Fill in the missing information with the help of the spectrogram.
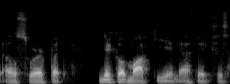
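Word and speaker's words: Nicomachean: Um you'll see other pronunciations elsewhere, but Nikomakian ethics is how I pronounce it.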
